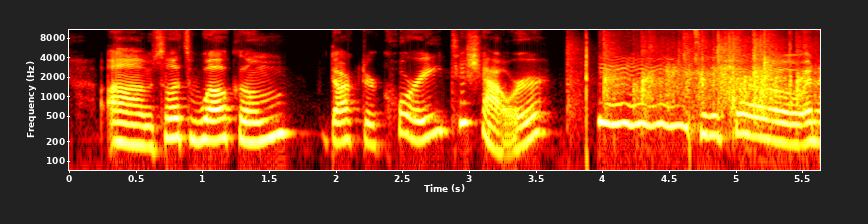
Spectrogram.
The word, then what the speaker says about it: Cory Tichauer: Corey Tishau. Yay. To the show. And I pronounced it properly, so that's a double yay.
